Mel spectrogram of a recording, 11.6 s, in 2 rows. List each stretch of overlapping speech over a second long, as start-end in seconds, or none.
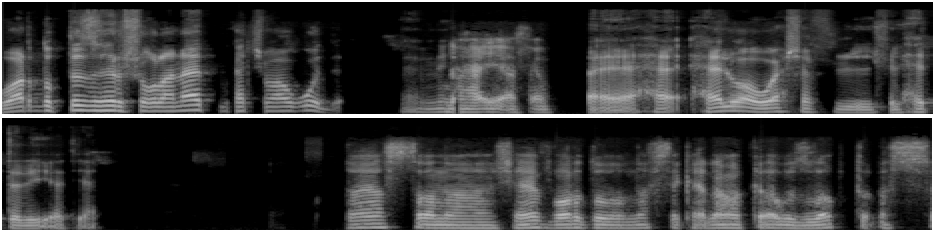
none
